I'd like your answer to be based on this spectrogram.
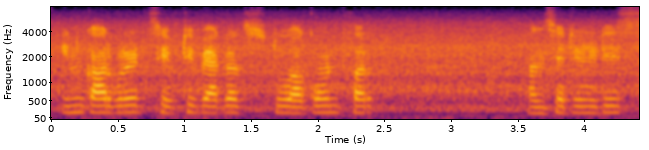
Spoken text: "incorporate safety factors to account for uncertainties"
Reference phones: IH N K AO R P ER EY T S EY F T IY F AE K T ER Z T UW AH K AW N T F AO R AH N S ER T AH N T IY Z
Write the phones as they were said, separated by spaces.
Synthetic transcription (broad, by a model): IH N K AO R P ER EY T S EY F T IY P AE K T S T UW AH K AW N T F AO R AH N S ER T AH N T IY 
